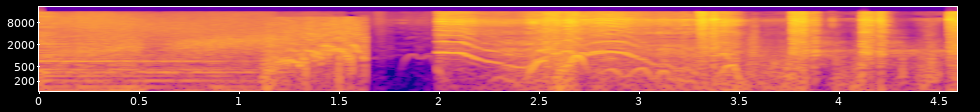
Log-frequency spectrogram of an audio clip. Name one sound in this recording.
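Small drone motors whine loudly, rising and falling in pitch.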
